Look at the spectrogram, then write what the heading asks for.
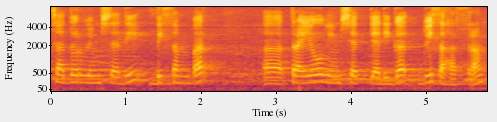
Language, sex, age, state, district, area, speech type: Sanskrit, female, 18-30, Kerala, Thrissur, urban, spontaneous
